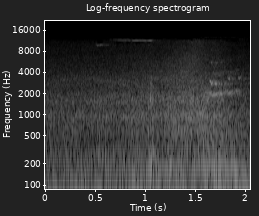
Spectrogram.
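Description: Street traffic and motor vehicle engines running, a steady noise with a low hum that grows louder toward the end.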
